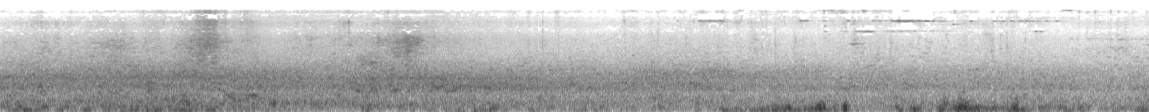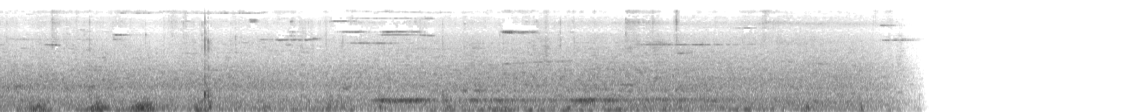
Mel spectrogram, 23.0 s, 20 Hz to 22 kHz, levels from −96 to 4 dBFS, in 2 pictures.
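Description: There are no technical faults to describe in time order; the sound simply eases out gently from about 20.0 s, ending at about 20.8 s.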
